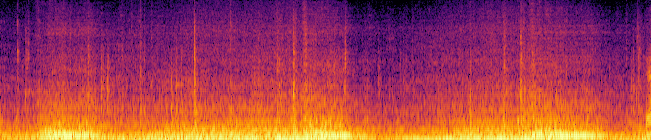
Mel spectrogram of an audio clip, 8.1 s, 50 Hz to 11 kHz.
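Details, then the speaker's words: Grand Prix GXP with an LS4 and a 2005 Cadillac DeVille 4T80E transmission on a Holley Terminator X will not shift at all. The engine drones low and heavy under throttle, bogging in the forward gears while reverse pulls fine. "like it doesn't do it it's just like bogging the crap out of it"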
